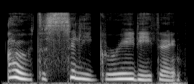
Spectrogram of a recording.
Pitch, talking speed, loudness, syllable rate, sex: 245 Hz, 155 wpm, -16 LUFS, 4.2 syllables/s, female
